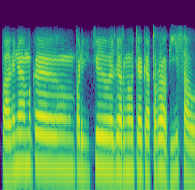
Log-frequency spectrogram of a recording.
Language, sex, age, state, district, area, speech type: Malayalam, male, 45-60, Kerala, Idukki, rural, conversation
